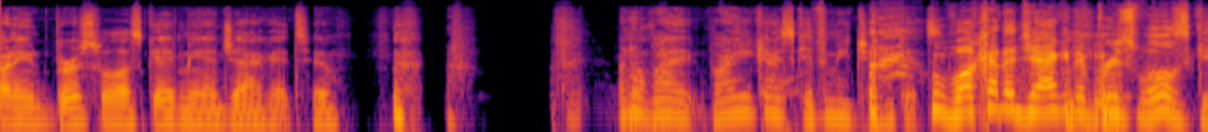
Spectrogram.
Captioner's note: laughs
